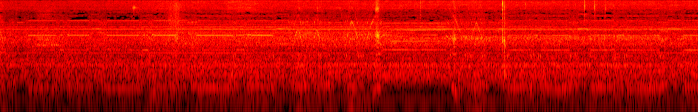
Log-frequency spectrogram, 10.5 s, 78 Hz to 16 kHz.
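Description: FDM 3D printer running a print: its stepper motors whine in short stretches that change pitch as the print head moves, over a steady fan hiss, with a few faint clicks.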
